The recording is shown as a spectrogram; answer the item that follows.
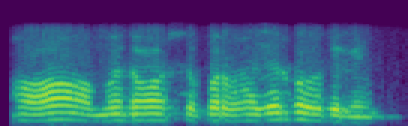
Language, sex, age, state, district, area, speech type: Odia, male, 45-60, Odisha, Nuapada, urban, conversation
